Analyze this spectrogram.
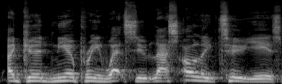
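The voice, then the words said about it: Put-on British surfer accent. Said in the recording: “I don't think I'm doing a good British accent... Oh, you're great. Not because of surfer British accent”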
